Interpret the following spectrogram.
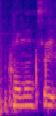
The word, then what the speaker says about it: commencer: So commencer, notice it starts with a C. There's no cedilla. There's an O after it, so it's k.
